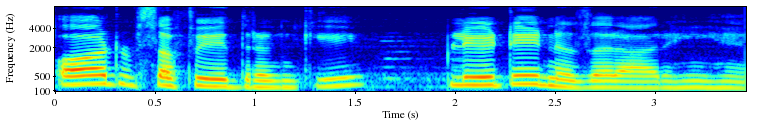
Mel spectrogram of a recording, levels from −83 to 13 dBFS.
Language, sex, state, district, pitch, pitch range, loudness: Hindi, female, Chhattisgarh, Raipur, 210 Hz, 180-240 Hz, -17 LUFS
